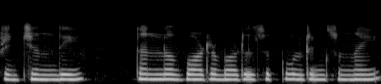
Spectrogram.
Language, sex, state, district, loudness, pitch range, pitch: Telugu, female, Andhra Pradesh, Visakhapatnam, -23 LUFS, 225-235 Hz, 230 Hz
